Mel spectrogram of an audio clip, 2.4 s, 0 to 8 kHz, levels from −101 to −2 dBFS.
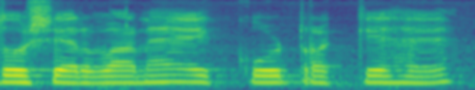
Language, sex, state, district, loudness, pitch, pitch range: Hindi, female, Telangana, Hyderabad, -16 LUFS, 175 Hz, 170-180 Hz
